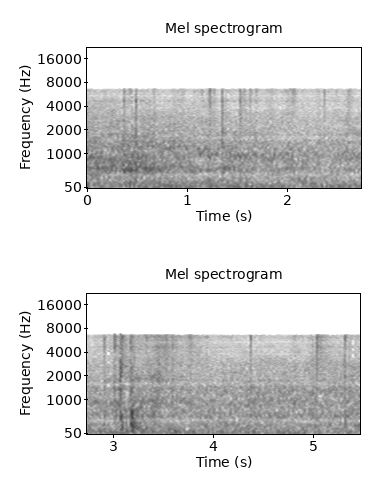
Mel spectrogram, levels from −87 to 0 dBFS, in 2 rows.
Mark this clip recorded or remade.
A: remade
